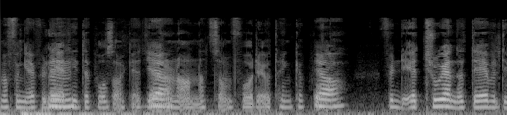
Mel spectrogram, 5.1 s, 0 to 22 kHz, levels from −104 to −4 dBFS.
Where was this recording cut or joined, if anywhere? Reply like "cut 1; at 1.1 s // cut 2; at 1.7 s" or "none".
cut 1; at 3.8 s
